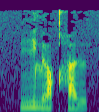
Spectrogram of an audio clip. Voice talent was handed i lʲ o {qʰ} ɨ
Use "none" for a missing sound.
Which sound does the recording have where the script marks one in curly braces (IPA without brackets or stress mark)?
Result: qʰ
